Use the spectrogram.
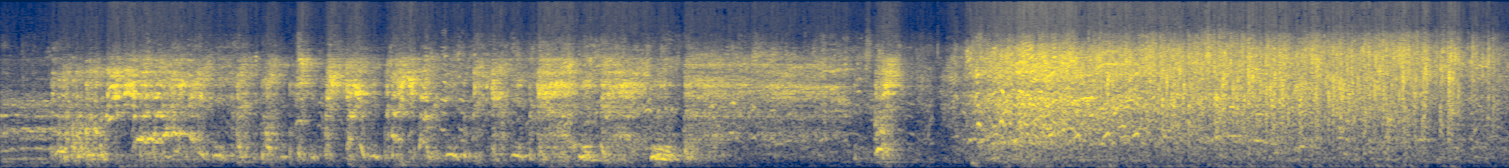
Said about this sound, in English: The motor sounds as though it's going from bad to worse. Sounds like it's going from here to eternity.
